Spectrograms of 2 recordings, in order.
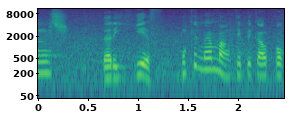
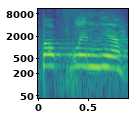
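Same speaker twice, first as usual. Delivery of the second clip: excited; 9 semitones higher than usual. Real, not acted. Caster calling nonstop teamfights.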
